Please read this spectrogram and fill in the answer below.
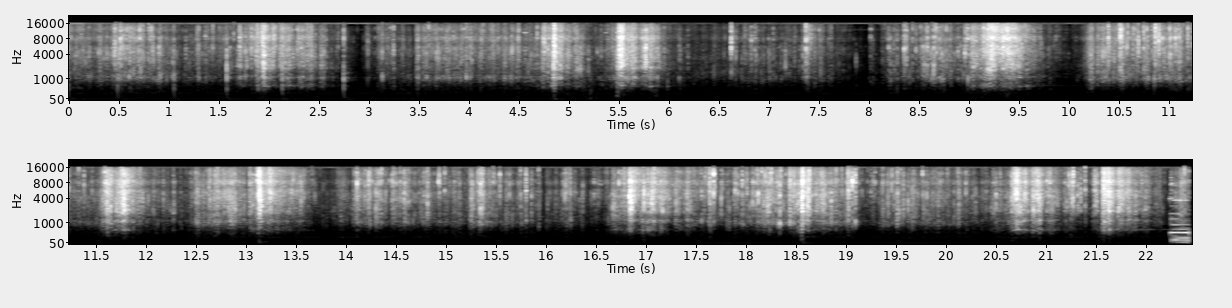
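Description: Dry rustling and crackling in irregular bursts as hands sift and sort dried spices spread on a mat.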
